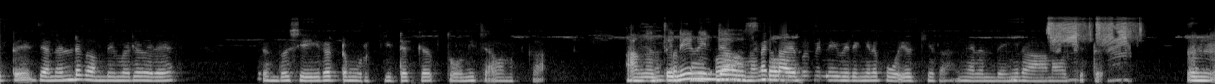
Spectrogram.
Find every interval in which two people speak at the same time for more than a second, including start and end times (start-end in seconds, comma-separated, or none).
6.3-7.7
